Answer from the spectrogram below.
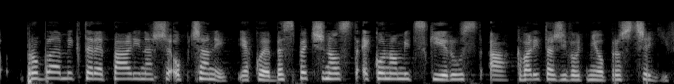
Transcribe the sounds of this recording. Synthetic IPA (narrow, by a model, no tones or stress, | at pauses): pɾo̞blɛːmɪkt̪ɛɾɛːpaːliːnaʃɛʔo̞pt͡ʃanɪjako̞jɛbɛspɛt͡ʃnost̪ʔɛko̞no̞mɪt͡skiːɾuːst̪ʔakvalɪt̪aʒɪvo̞t̪ɲiːɦopɾo̞st̪r̝̥ɛɟiː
